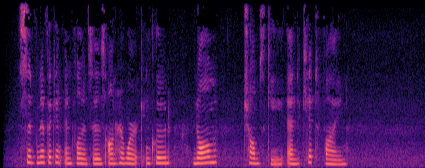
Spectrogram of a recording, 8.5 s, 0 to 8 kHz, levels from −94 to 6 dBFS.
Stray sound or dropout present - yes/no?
no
